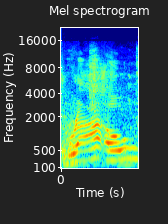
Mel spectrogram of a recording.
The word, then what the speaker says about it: Rio: I mean absolutely just a simple message it's R oh and head of Rio but then again if it's if it's spelled out in message you're still reading the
